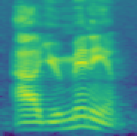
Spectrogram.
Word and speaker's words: aluminium: pronounce it aluminum but if you meet a British person they will say aluminium all right and finally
